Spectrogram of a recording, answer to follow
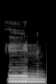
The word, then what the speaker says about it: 은: As you know, "ing" in "un" is silent. So the final consonant from the previous word naturally moves over and fills the silent spot.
